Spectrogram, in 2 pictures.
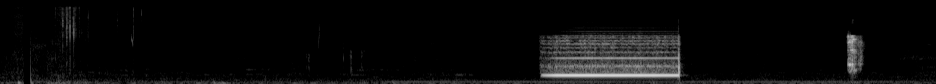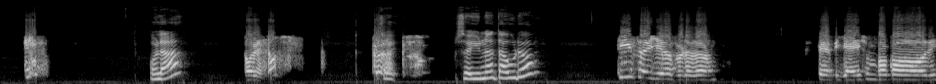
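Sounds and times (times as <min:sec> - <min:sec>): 
faint low hum: 0:00.0 - 0:18.7
buzzy telephone ringback tone after dialing a call: 0:05.4 - 0:06.8
speech: 0:10.9 - 0:11.2, 0:14.0 - 0:14.8, 0:15.6 - 0:16.6, 0:17.6 - 0:18.7.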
